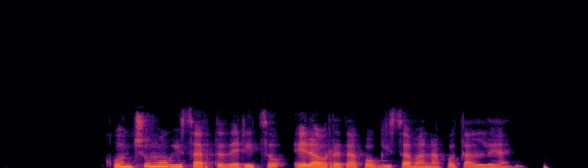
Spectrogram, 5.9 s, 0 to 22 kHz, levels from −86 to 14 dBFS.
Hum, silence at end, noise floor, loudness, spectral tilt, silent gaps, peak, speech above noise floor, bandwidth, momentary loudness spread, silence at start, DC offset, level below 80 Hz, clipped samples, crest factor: none; 0.4 s; -88 dBFS; -22 LUFS; -5.5 dB/octave; none; -6 dBFS; 67 dB; 7.8 kHz; 13 LU; 1.15 s; under 0.1%; -48 dBFS; under 0.1%; 18 dB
